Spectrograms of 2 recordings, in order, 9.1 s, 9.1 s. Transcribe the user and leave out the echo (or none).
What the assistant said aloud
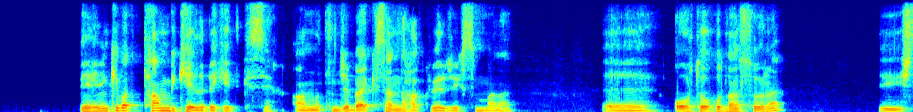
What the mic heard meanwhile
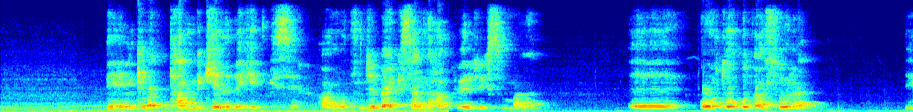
none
